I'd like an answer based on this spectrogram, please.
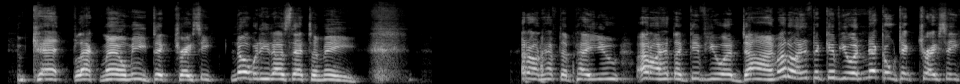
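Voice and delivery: mock shrill, high-pitched, very high screaming. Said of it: "And he's screaming".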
